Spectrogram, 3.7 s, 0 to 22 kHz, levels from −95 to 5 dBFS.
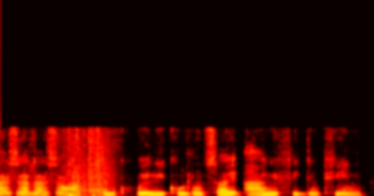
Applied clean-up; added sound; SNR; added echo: neural mask model RNNoise.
